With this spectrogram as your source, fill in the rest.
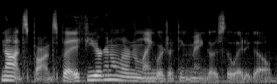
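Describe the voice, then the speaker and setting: This woman's voice sits at a fairly low pitch. Behind it, background noise is noticeable. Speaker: vlogger. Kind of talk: casual vlog monologue. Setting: outdoors on a walk by a road. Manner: animated.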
